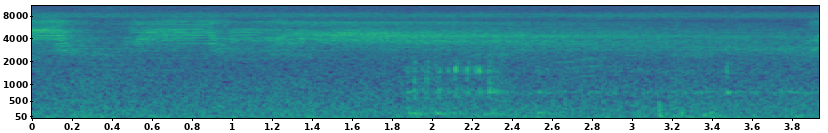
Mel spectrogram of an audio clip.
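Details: Shrill cicada buzzing, identified as a robust cicada, recorded 24 July 2016. A loud, dense high-pitched drone wavers in intensity, with faint low knocks in the background.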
